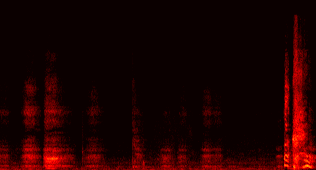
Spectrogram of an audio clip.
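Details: Girl sneezing: several gasping in-breaths build up, then a loud explosive burst after a drawn-out wind-up; sneeze.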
